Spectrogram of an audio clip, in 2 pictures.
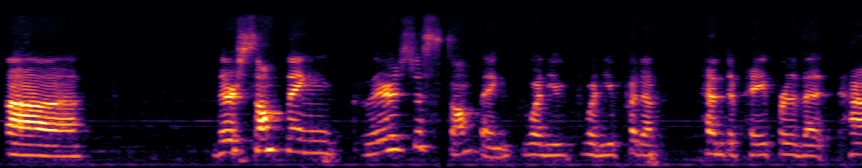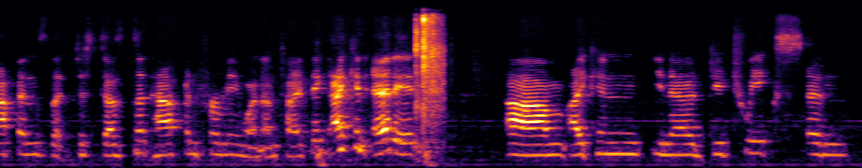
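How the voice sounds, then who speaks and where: A woman talking casually and reflectively as an interview guest, in an informal, halting way, thinking aloud as she goes. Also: mid-range voice, steady tone, bright, forceful tone, highs cut off, slight background noise.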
